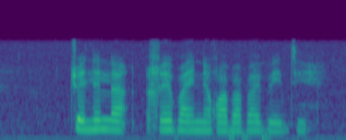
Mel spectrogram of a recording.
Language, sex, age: Northern Sotho, female, 23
